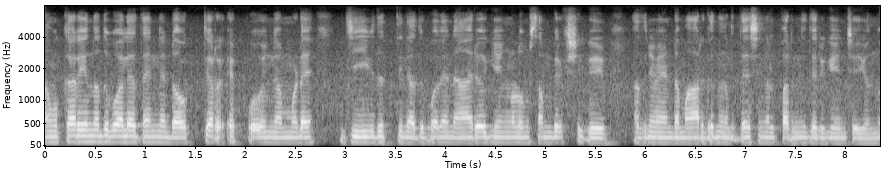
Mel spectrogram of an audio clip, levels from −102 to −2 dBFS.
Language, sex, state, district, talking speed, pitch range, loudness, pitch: Malayalam, male, Kerala, Kozhikode, 135 wpm, 105-115 Hz, -15 LUFS, 110 Hz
